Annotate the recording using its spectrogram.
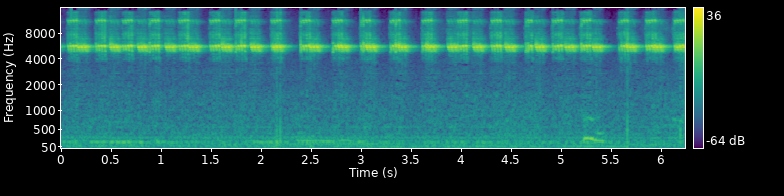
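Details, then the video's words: A cricket gives loud, high-pitched chirps in quick regular bursts, roughly three per second, each a short trilled pulse; faint low rumble in the background. "cricket sound"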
